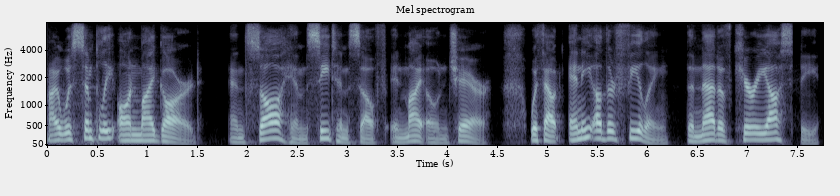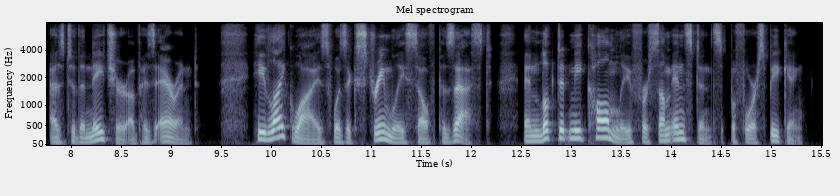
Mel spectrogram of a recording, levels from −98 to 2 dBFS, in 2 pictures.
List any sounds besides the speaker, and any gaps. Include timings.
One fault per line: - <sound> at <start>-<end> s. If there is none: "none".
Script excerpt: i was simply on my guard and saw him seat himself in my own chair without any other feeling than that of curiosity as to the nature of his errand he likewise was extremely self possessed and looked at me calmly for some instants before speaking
- dropout at 7.4-7.5 s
